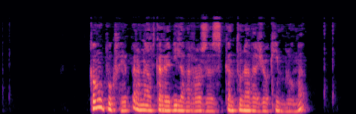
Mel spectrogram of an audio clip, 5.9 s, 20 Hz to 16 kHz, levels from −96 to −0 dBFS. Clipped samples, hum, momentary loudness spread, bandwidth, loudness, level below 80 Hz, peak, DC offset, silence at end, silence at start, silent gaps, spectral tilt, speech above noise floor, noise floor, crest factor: under 0.1%; none; 9 LU; 9.2 kHz; -25 LUFS; -68 dBFS; -6 dBFS; under 0.1%; 0.85 s; 1.5 s; none; -6 dB/octave; over 66 dB; under -90 dBFS; 18 dB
